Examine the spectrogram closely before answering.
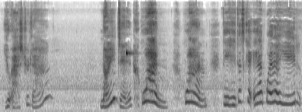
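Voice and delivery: shocked mom, rising high on Juan; indignant mom. Retold or imitated. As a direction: accuse the husband in disbelief. Mom confronting dad in Spanish.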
